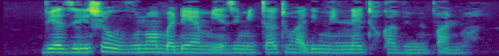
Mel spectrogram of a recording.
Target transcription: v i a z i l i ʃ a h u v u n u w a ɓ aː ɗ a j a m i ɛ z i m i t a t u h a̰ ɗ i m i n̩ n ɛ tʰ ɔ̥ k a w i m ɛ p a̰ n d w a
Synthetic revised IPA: v i a z i l i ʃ a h u v u n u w a ɓ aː ɗ a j a m i ɛ z i m i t a t u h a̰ ɗ i m i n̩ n ɛ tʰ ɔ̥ k a v i m ɛ p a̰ n d w a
